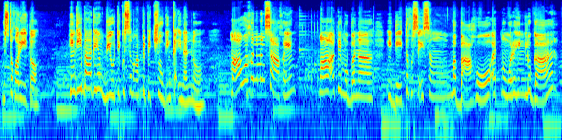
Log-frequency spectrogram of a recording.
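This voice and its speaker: Bright-voiced, vain Filipino girlfriend. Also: sits high, sing-song, normal speed, heavily acted. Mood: vain, haughty. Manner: coy, whiny wheedling. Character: vain, demanding young girlfriend, pouty and materialistic. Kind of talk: Filipino radio drama acting. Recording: music behind the voice.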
